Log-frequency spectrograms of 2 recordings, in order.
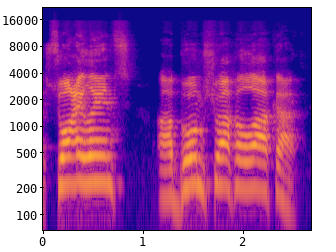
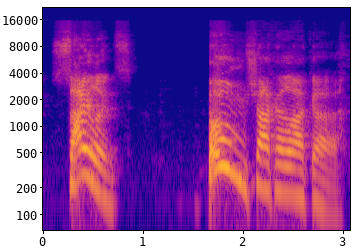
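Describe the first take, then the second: First: Put-on Boston accent. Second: Smug Boston lawyer. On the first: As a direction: shout it Boston-style, slowly. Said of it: "You gotta do it with a Boston accent". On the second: Retold or imitated. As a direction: declare it like a cocky lawyer. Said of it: "A fucking Boston lawyer just goes".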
